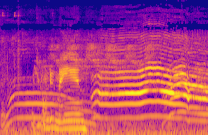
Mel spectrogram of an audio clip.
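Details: Cats talking: long drawn-out harmonic meows, two voices overlapping near the start, then one sustained level meow that rises slightly and swells louder toward the end, with a brief upward inflection at the close.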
